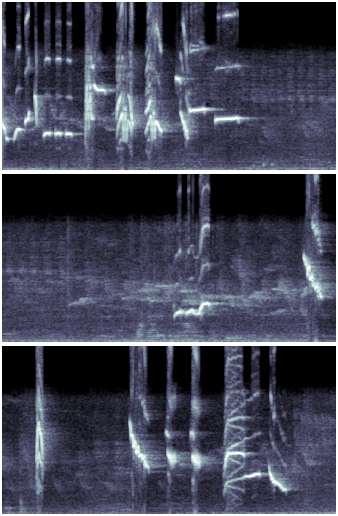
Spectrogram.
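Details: Oriental magpie-robin in full song, meant to provoke other birds: clipped clicks and piercing whistles, a rush of varied notes, a quiet gap with faint chatter, then scattered loud downslurred whistles and harsh calls.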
